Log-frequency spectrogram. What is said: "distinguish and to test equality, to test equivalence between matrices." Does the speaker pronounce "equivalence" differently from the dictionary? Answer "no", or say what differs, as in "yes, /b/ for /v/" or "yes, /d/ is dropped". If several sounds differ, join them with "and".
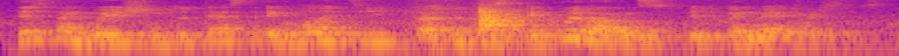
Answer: no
